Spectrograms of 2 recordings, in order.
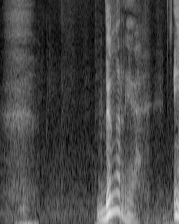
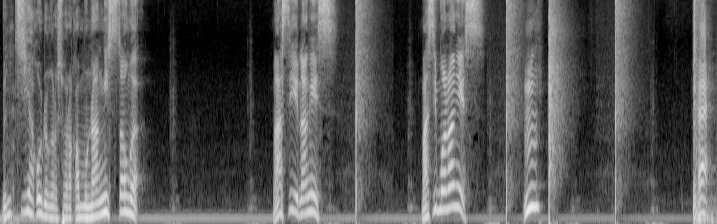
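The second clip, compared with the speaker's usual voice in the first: higher-pitched, menacing challenge; angry scolding; 6 semitones higher than usual. Acted. Hates hearing the other person cry, angrily challenging. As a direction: push the questions up high, daring them. Acted threat to someone crying.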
